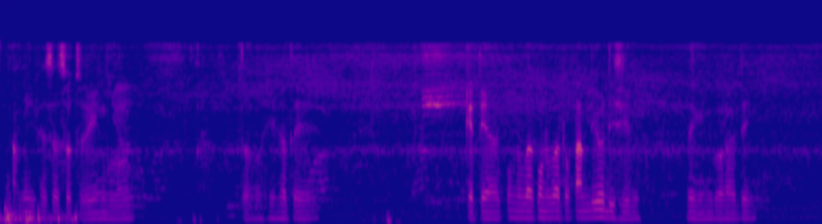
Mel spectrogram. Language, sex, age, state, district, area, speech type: Assamese, male, 30-45, Assam, Goalpara, urban, spontaneous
